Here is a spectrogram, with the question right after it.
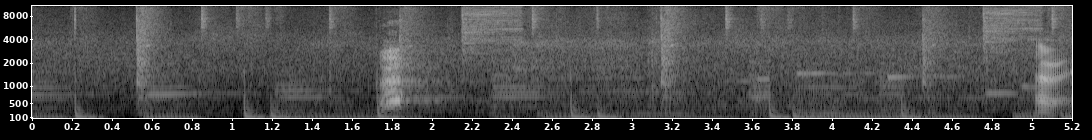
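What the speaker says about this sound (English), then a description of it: "getting attacked by stray dogs" Stray dogs near a waterfall trail in Siem Reap, Cambodia bark and yip in sharp bursts across several seconds, fairly close and loud, with whimpering tones in between and a brief human voice in the gaps.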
